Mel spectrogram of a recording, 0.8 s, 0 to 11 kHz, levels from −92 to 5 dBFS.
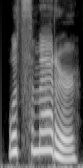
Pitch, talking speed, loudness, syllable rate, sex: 290 Hz, 215 wpm, -15 LUFS, 6.1 syllables/s, female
